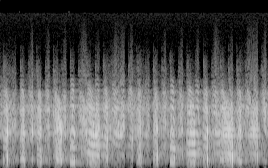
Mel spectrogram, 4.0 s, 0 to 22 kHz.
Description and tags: Wierd Loop 006 120bpm
Loops created by cut / copy / splice sections from sounds on the pack Ableton Live 22-Feb-2014.
These are strange loops at 120 bpm. Hopefully someone will find them useful.
loop, rhythmic, delay, strange, 120bpm, seamless-loop, synthesized, synthetic, echo, loopable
